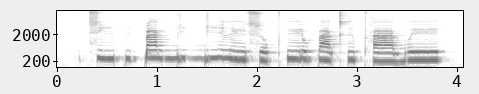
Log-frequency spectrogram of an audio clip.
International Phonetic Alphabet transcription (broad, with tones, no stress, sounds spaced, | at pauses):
t͡s iː˨ p i˨ k͡p a˦ ɡ͡b i˦ ɡ͡b iː˦ l ĩ˨ s ʊ˨ pʰ ĩ˦ ɾ ʊ˦ p a˦˨ kʰ ɪ˦ pʰ aː˨ ɡʷ eː˦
